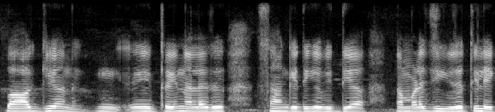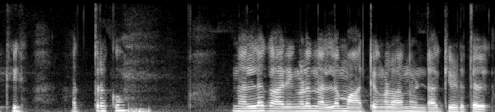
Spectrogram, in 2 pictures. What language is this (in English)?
Malayalam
